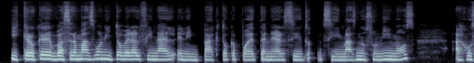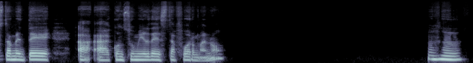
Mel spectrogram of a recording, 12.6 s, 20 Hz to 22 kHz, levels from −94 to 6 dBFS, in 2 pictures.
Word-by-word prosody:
Y 200 Hz, -4 st, +1 dB
creo 190 Hz, -1 st, +6 dB
que 215 Hz, 0 st, +5 dB
va 195 Hz, +1 st, +7 dB
a -, -, +3 dB
ser 200 Hz, +2 st, +2 dB
más 200 Hz, -1 st, +3 dB
bonito 210 Hz, -1 st, +1 dB
ver 195 Hz, 0 st, +4 dB
al 195 Hz, -1 st, +2 dB
final 185 Hz, 0 st, -1 dB
el 180 Hz, -2 st, -2 dB
impacto 170 Hz, +2 st, -4 dB
que 185 Hz, -, -5 dB
puede 170 Hz, -1 st, -3 dB
tener 170 Hz, 0 st, -3 dB
si 170 Hz, -1 st, -4 dB
tu 160 Hz, -, -11 dB
si 165 Hz, -4 st, -5 dB
más 165 Hz, +1 st, 0 dB
nos 180 Hz, -2 st, 0 dB
unimos, 180 Hz, +5 st, -1 dB, 0.5 s
a -, -, +1 dB
justamente, 180 Hz, -1 st, +2 dB, 0.3 s
a 155 Hz, -1 st, 0 dB
a -, -, -8 dB
consumir 170 Hz, 0 st, -2 dB
de 175 Hz, -1 st, 0 dB
esta 165 Hz, +1 st, -6 dB
forma, 155 Hz, -1 st, -5 dB
¿no? 245 Hz, 0 st, -7 dB, 2.7 s
Ujú. 190 Hz, -3 st, +1 dB
180 Hz, 150 wpm, -23 LUFS, 170-195 Hz, 2.7 s, va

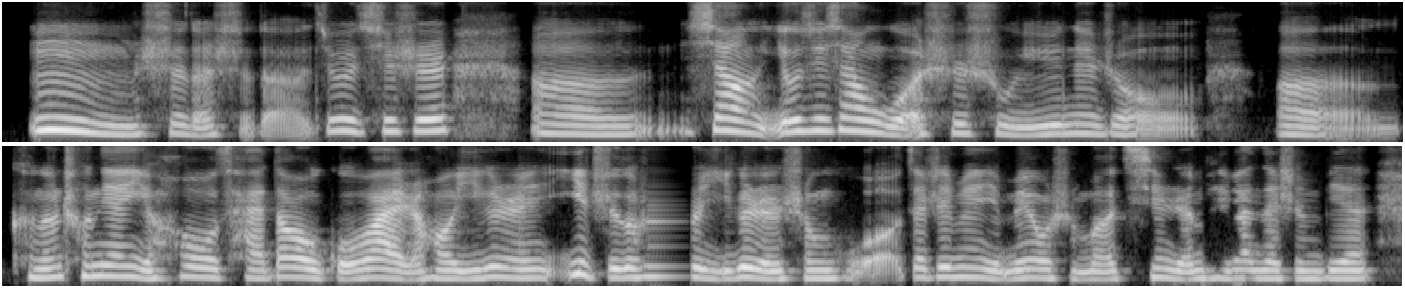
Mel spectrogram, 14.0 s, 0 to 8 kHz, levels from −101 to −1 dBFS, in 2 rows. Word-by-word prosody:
嗯， 235 Hz, -10 st, +5 dB
是 190 Hz, +1 st, -6 dB
的 160 Hz, +1 st, -4 dB
是 170 Hz, -, -11 dB
的。 -, -, -9 dB
就 250 Hz, +1 st, -3 dB
是 245 Hz, -, +1 dB
其 245 Hz, +2 st, -3 dB
实， 245 Hz, +1 st, +2 dB, 0.4 s
呃， 180 Hz, -3 st, -3 dB, 0.2 s
像 245 Hz, 0 st, +3 dB
尤 230 Hz, +2 st, +4 dB
其 255 Hz, +1 st, +1 dB
像 250 Hz, -3 st, +2 dB
我 170 Hz, -5 st, +1 dB
是 200 Hz, -1 st, -5 dB
属 185 Hz, -4 st, -6 dB
于 175 Hz, +4 st, 0 dB
那 195 Hz, 0 st, -4 dB
种， 175 Hz, -, -6 dB, 0.4 s
呃， 170 Hz, -3 st, -5 dB, 0.2 s
可 -, -, -7 dB
能 195 Hz, +2 st, +2 dB
成 225 Hz, +1 st, -1 dB
年 225 Hz, -1 st, +3 dB
以 180 Hz, -, +2 dB
后 195 Hz, +2 st, -1 dB
才 185 Hz, -1 st, -3 dB
到 195 Hz, 0 st, +3 dB
国 160 Hz, 0 st, 0 dB
外， 190 Hz, -2 st, +6 dB
然 155 Hz, -, +1 dB
后 175 Hz, -1 st, +1 dB
一 170 Hz, +2 st, 0 dB
个 210 Hz, -, +3 dB
人 190 Hz, -2 st, 0 dB
一 265 Hz, +4 st, +1 dB
直 195 Hz, -1 st, 0 dB
都 195 Hz, -, +3 dB
是 215 Hz, -2 st, -2 dB
1 170 Hz, 0 st, -2 dB
个 205 Hz, -, +7 dB
人 165 Hz, -2 st, +4 dB
生 175 Hz, +1 st, -2 dB
活， 180 Hz, -, -5 dB
在 200 Hz, -, -3 dB
这 210 Hz, +2 st, +1 dB
边 205 Hz, -1 st, -1 dB
也 175 Hz, -, 0 dB
没 165 Hz, +2 st, -1 dB
有 185 Hz, 0 st, +1 dB
什 165 Hz, -, -9 dB
么 160 Hz, +1 st, -1 dB
亲 190 Hz, +3 st, -3 dB
人 165 Hz, 0 st, 0 dB
陪 175 Hz, -1 st, -5 dB
伴 180 Hz, 0 st, -2 dB
在 175 Hz, -, +1 dB
身 170 Hz, -1 st, -3 dB
边。 175 Hz, 0 st, -1 dB
190 Hz, 255 characters per minute, -20 LUFS, 175-215 Hz, 0.4 s, 个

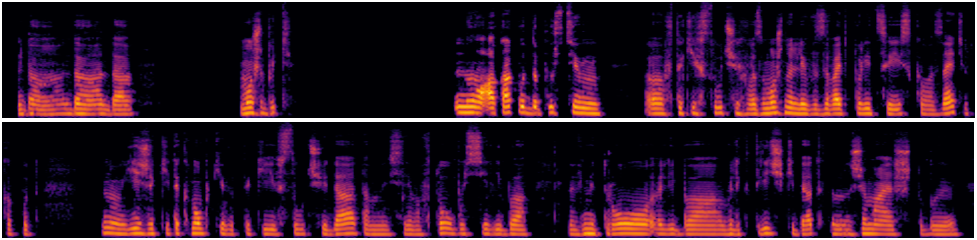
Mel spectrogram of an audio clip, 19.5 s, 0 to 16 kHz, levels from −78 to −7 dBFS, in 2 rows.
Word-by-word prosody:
Да, 145 Hz, -1 st, -3 dB
да, 150 Hz, -1 st, +2 dB
да. 140 Hz, 0 st, 0 dB, 1.1 s
Может 170 Hz, +1 st, +3 dB
быть 175 Hz, +2 st, -9 dB, 1.6 s
Ну 185 Hz, -1 st, +8 dB
а 165 Hz, 0 st, +9 dB
как 185 Hz, +3 st, +6 dB
вот 185 Hz, -2 st, +4 dB
допустим, 165 Hz, -2 st, +2 dB, 0.4 s
а, 155 Hz, 0 st, +2 dB
в 150 Hz, -, -7 dB
таких 165 Hz, -1 st, -3 dB
случаях, 160 Hz, -3 st, -3 dB
возможно 160 Hz, +4 st, +2 dB
ли 155 Hz, -2 st, +5 dB
вызывать 150 Hz, +1 st, +2 dB
полицейского? 145 Hz, -2 st, -2 dB
Знаете 160 Hz, +4 st, +1 dB
вот 150 Hz, -, -20 dB
как 145 Hz, -2 st, -9 dB
вот, 135 Hz, -1 st, -9 dB, 0.6 s
ну 165 Hz, -3 st, +1 dB
есть 155 Hz, +1 st, +1 dB
же 155 Hz, -, 0 dB
какие-то 150 Hz, +1 st, -5 dB
кнопки 160 Hz, 0 st, -1 dB
вот 135 Hz, -2 st, -8 dB
такие 140 Hz, 0 st, -5 dB
в 140 Hz, -, -6 dB
случае, 145 Hz, -1 st, -5 dB
да, 150 Hz, +3 st, +2 dB
там 140 Hz, -3 st, -5 dB
если 135 Hz, +1 st, -7 dB
в 135 Hz, -, -5 dB
автобусе, 145 Hz, +1 st, -3 dB
либо 140 Hz, -1 st, -2 dB, 0.4 s
в 135 Hz, -1 st, -6 dB
метро, 150 Hz, 0 st, +3 dB
либо 140 Hz, -1 st, -2 dB
в 135 Hz, -, -4 dB
электричке, 140 Hz, +2 st, -3 dB
да, 140 Hz, +2 st, -1 dB
ты 150 Hz, -, -20 dB
там 145 Hz, -1 st, -4 dB
нажимаешь 140 Hz, 0 st, 0 dB
чтобы, 135 Hz, 0 st, -5 dB
145 Hz, 145 wpm, -27 LUFS, 140-155 Hz, 1.6 s, а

